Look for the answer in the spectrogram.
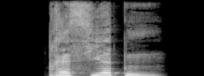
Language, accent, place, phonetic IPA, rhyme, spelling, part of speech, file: German, Germany, Berlin, [pʁɛˈsiːɐ̯tn̩], -iːɐ̯tn̩, pressierten, verb, De-pressierten.ogg
- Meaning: inflection of pressieren: 1. first/third-person plural preterite 2. first/third-person plural subjunctive II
